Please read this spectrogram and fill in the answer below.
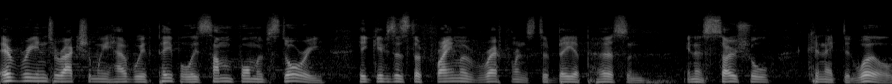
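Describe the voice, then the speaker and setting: An Australian accent comes from a man at medium pitch. He keeps a moderate pace with ordinary pitch variation. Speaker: marketing executive. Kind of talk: conference talk.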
